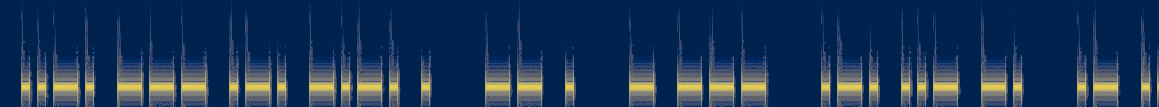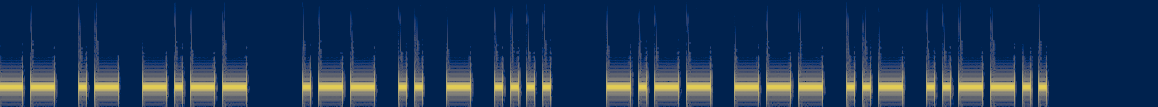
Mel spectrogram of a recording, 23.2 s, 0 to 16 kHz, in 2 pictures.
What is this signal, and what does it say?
Morse code, heard as a keyed tone, about 15 wpm, 700 Hz. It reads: FORCE ME TO RUN AWAY WITH YOU?
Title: Sentences from Top 1000 Words - Review Part 3 - 15wpm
